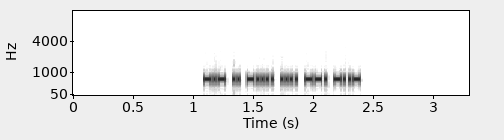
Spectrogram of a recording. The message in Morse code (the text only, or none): KI6HGX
